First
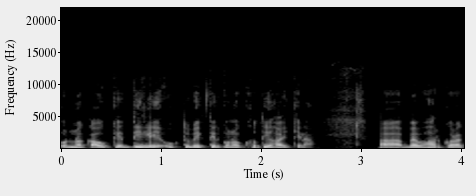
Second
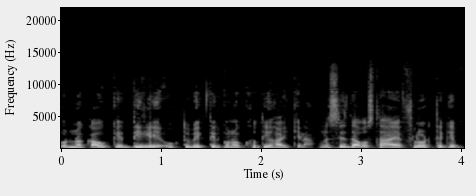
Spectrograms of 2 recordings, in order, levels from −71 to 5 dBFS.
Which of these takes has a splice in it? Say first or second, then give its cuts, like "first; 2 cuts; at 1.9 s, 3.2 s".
second; 1 cut; at 2.7 s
